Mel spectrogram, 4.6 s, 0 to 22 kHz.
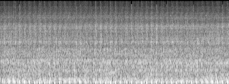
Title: Xrm 125 fi knocking sound left side of engine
